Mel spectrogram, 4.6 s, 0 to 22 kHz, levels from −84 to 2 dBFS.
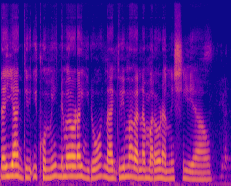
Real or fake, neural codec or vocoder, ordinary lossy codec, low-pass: fake; codec, 44.1 kHz, 2.6 kbps, SNAC; none; none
